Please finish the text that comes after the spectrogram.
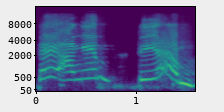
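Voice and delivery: high, playful scolding yell; acted yelling. Big mouse shouts at the wind to be silent, mock yell. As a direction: order the wind to hush. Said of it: "Dia teriak-teriak".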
